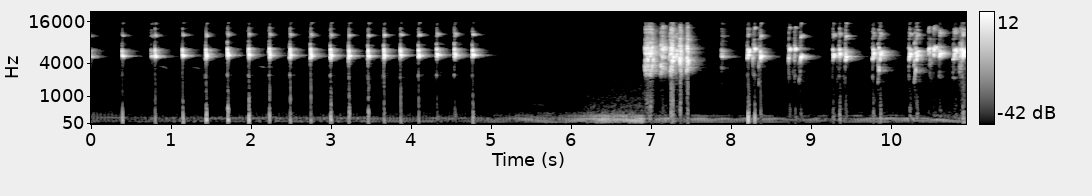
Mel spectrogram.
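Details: Lovebird in the 'ngetik panjang ngekek' style, used as a lure to make other birds answer: a fast run of sharp, high ticking notes, a brief pause with low rumble, then bursts of shrill, rapid chattering trills.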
